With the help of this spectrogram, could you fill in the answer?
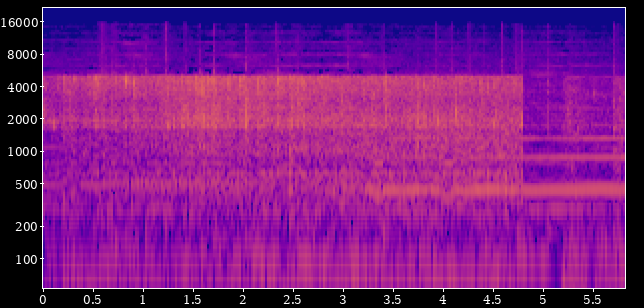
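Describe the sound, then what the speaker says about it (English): Spicy mini onion bhajis deep fry in hot oil in a pan or deep fat fryer, a dense, continuous crackling sizzle heard close and steady before it drops away near the end. "put them into either your pan or your deep fat fryer that you're going to use"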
